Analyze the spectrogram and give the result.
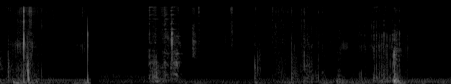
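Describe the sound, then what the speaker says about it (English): Copper pipe being cut off a brass fitting during scrap sorting, with crunching, snipping sounds and clinks of metal, a sharp snap near the start followed by scattered rattles and handling noises, fairly close and intermittent. "Now we'll cut it right here and put them in the right bucket"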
